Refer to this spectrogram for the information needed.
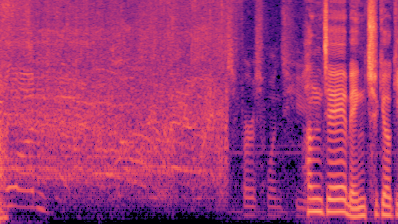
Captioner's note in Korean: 환호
